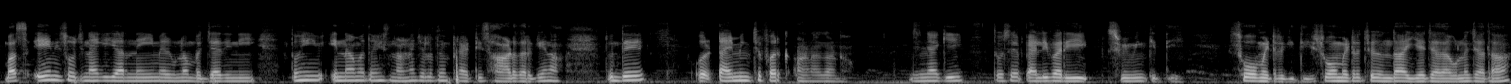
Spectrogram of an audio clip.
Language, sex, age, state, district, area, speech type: Dogri, male, 18-30, Jammu and Kashmir, Kathua, rural, spontaneous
